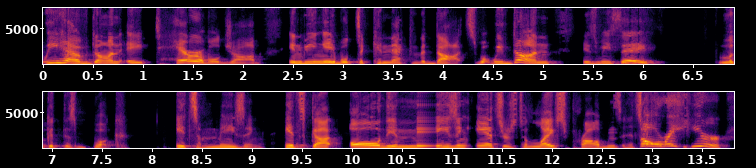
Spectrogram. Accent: United States; also born or lived in Philadelphia; being an American

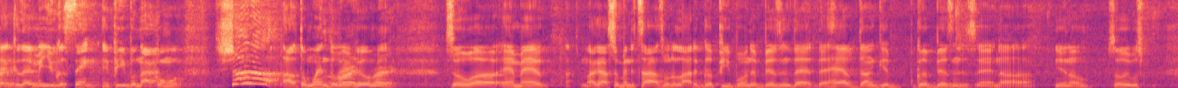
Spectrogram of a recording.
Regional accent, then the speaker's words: New Orleans, Louisiana, United States; also born or lived in Atlanta; I'm from New Orleans, Louisiana.

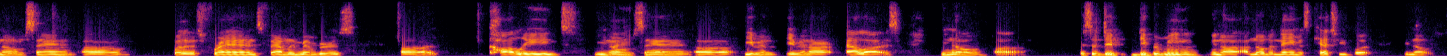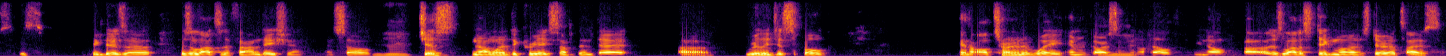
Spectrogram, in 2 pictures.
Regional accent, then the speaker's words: Minneapolis, Minnesota, United States; moved away as an adult; now in Los Angeles, United States; I'm originally from Minneapolis. Minneapolis, Minnesota

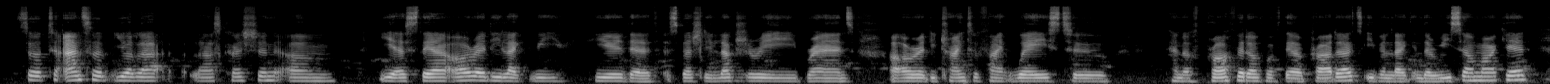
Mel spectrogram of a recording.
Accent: Germany; moved away as an adult; also born or lived in Ghana; now in Miami, United States; I was born and raised in Germany, but I'm originally from Ghana

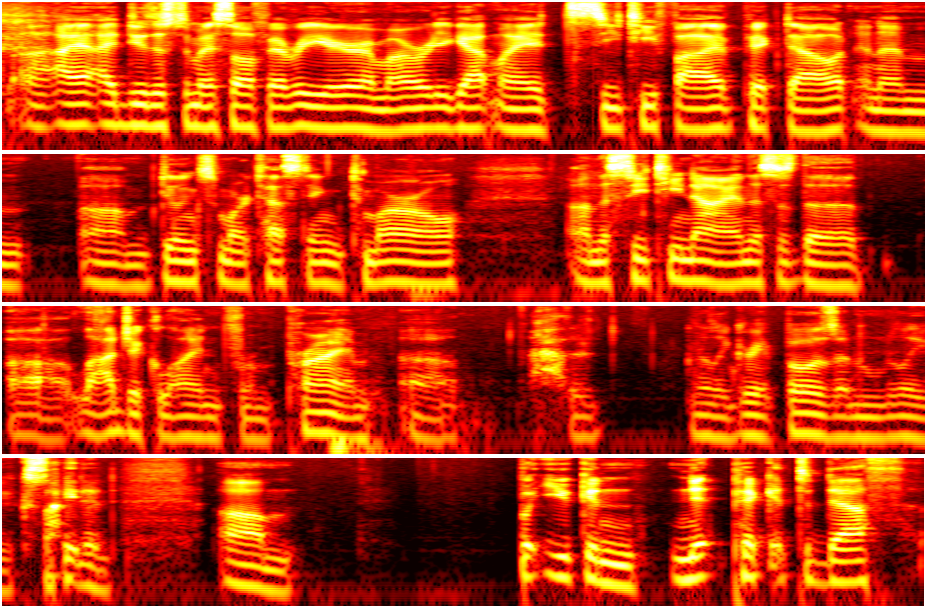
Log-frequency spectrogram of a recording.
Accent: Lindstrom, Minnesota, United States; that's even where I grew up in Lindstrom and Chisago area

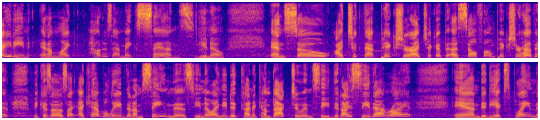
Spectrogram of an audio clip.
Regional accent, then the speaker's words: Kingsville, Texas, United States; moved away as an adult; came to Keensville because that's my hometown.

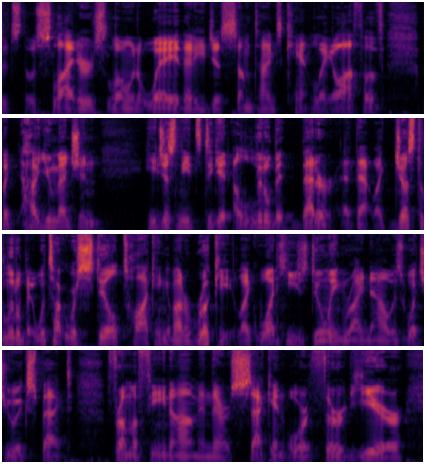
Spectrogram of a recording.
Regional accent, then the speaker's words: Chicago, Illinois, United States; I grew up on the South Side

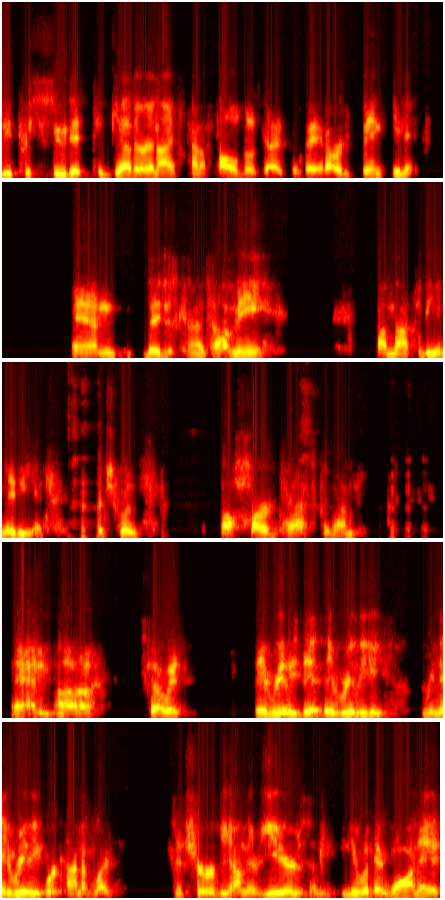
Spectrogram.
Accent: Mercer Island, Washington, United States; also born or lived in Cherry Hill; I grew up in Mercer Island, Washington

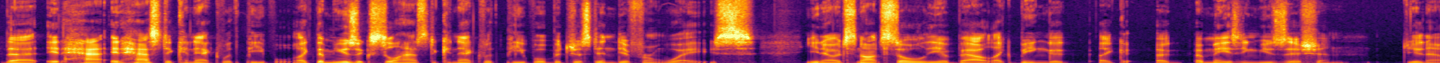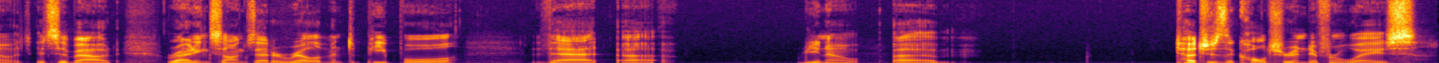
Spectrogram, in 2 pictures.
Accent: Muskogee, Oklahoma, United States; We grew up in Muskogee

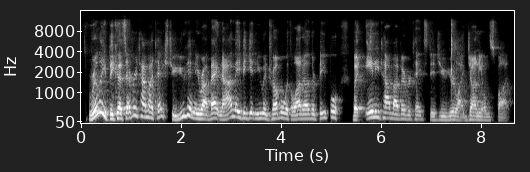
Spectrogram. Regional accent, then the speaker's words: the South, United States; I was raised, I was raised in the South

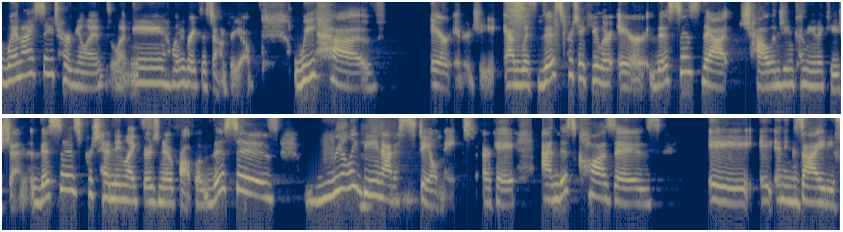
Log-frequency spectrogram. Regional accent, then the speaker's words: Southern California, United States; I was born and raised in Southern California

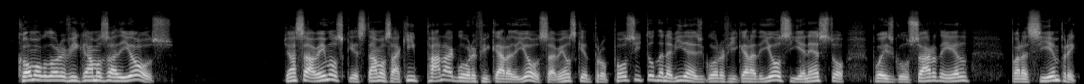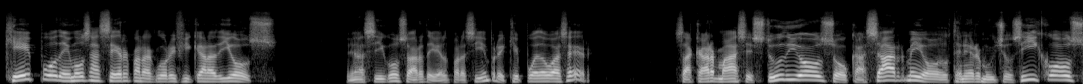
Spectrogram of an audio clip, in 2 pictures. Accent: United States; Yo soy un gringo cualquiera.

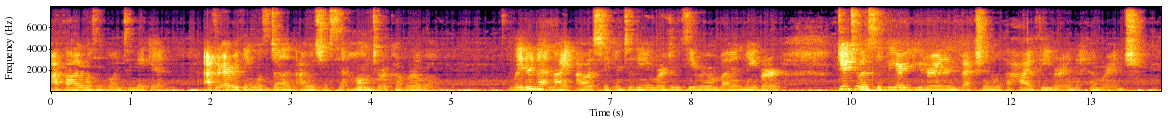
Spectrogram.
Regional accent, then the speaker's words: Mexico; I grew up in Mexico, where abortion is illegal and very stigmatized.

